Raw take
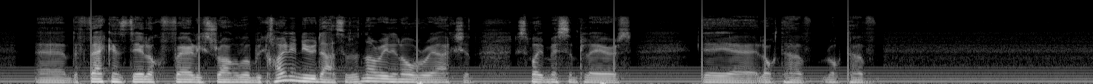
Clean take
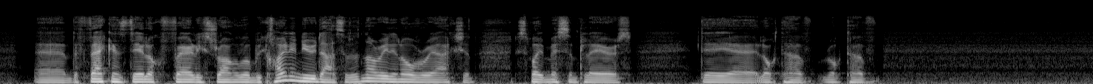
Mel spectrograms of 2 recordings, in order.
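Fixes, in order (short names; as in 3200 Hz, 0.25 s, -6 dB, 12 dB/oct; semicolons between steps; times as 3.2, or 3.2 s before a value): de-click; de-hum 131.9 Hz, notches 6; de-plosive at 4.16/5.99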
